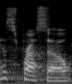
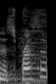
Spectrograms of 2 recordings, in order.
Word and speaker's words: espresso: be pegged as an espresso newbie or Draw the ire of a barista remember there is no X in espresso but you know we're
